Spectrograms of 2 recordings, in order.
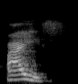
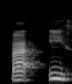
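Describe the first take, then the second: First: The vowels blend into one syllable, stress on a. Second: The vowels split into two syllables, stress on i. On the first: This is how it reads without the accent mark. The speaker calls it wrong. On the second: This is how it reads with the accent mark. The speaker calls it right.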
